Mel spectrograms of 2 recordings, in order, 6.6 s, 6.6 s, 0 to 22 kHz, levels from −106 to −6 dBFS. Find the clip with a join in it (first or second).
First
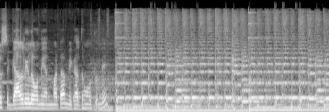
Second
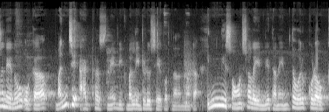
second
